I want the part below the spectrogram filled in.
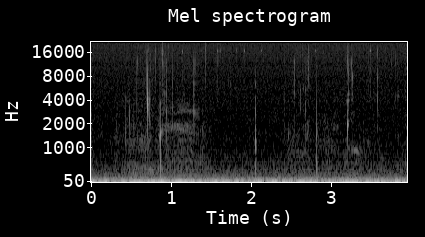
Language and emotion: Assamese, surprised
